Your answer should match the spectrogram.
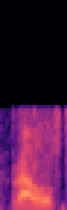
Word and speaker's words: Raul: Raul Feliciano. – Can you spell that for me? – R-A-U-L. Last name is spelled F-E-L-I-C-I-A-N-O.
